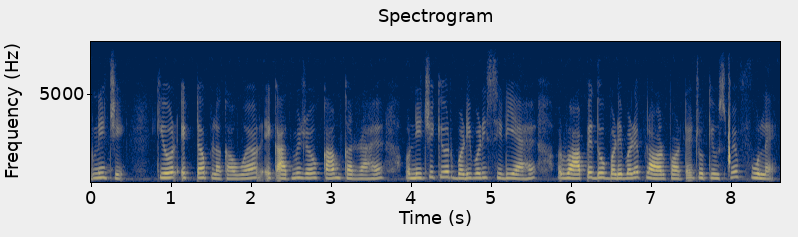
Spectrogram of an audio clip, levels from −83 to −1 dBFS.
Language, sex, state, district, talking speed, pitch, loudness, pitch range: Hindi, female, Maharashtra, Aurangabad, 250 wpm, 255 Hz, -27 LUFS, 235-275 Hz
